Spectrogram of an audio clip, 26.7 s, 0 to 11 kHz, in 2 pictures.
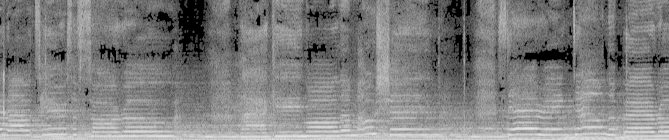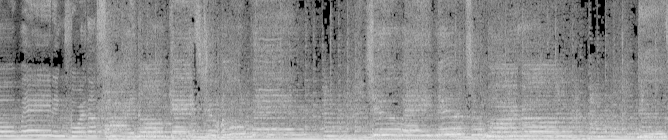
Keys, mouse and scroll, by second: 0.0 v, 0.8-3.7 drag, 4.0 scroll up 1, 5.7 click, 7.7 click, 12.4-17.7 drag, 17.7-18.5 alt+drag, 22.5-26.7 drag.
